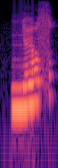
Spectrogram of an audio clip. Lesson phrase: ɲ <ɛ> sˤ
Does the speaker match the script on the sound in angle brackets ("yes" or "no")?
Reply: yes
